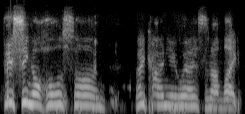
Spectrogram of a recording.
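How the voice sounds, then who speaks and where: A man in casual chat on a podcast, out of breath from walking uphill as he talks, animated and swearing while he tells a story. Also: very high-pitched, normal speed, dry recording, lo-fi sound. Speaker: podcast host.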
